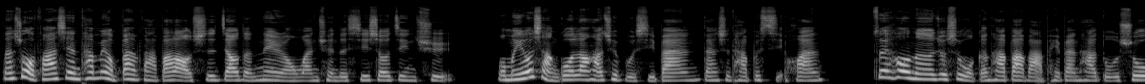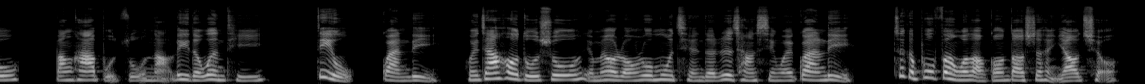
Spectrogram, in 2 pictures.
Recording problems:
none

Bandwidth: 15.5 kHz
